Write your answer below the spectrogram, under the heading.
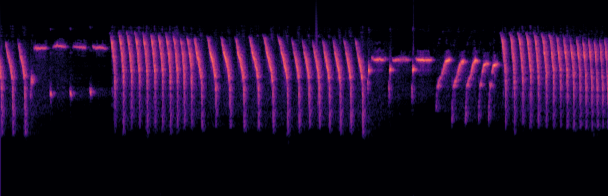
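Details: Spanish timbrado canary in full song, loud and close: short whistled notes, then long series of rapid descending sweeps broken by a brief chattering phrase, resuming with fast sweeping notes.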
